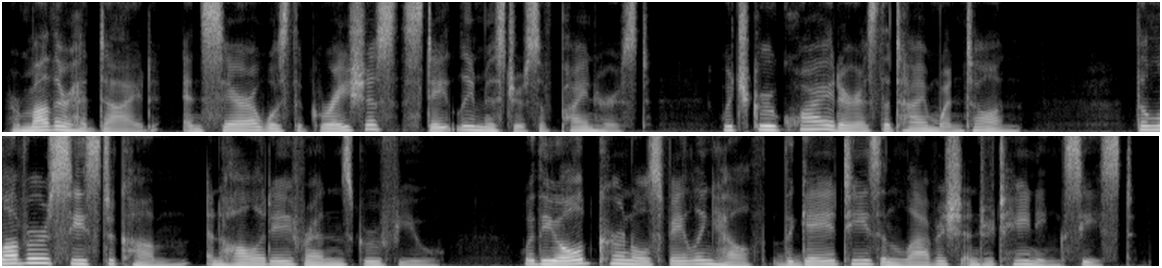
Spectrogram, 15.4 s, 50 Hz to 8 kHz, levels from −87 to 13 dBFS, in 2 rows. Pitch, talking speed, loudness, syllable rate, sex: 180 Hz, 165 wpm, -20 LUFS, 4.9 syllables/s, female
